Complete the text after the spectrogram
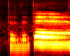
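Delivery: ordinary talk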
